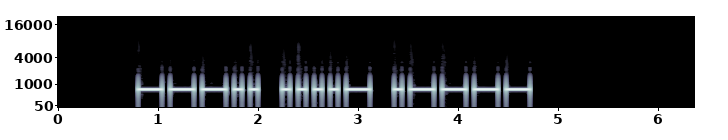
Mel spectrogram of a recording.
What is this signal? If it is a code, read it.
Morse code, heard as a keyed tone, about 15 wpm, 700 Hz. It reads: 841
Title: Numbers - 3-Digit 15wpm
